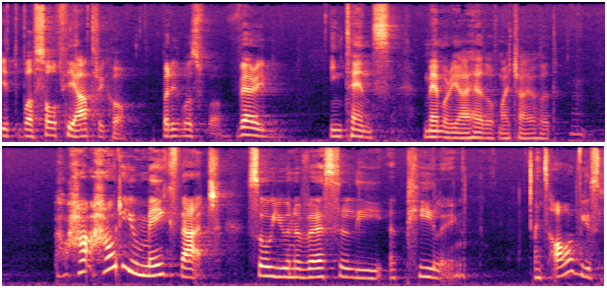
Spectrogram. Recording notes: Live podcast from Q Theatre. Went live in front of an audience at the Podfest at Q.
